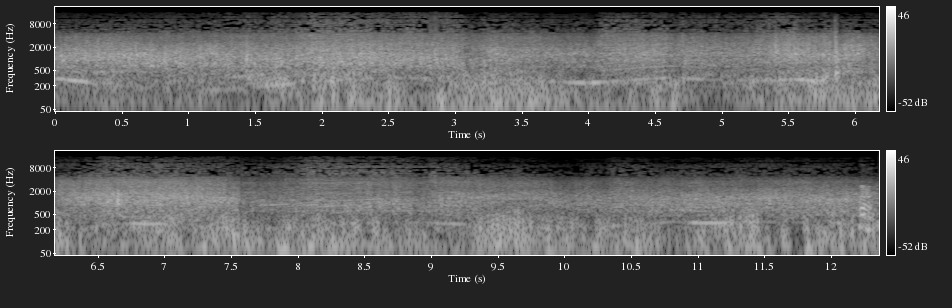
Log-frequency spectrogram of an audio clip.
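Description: Car engine revving up and down repeatedly under a steady rush of tyre and wind noise, with wind buffeting the microphone.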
